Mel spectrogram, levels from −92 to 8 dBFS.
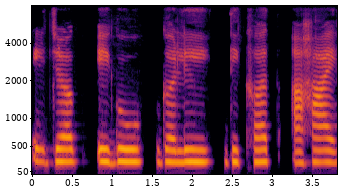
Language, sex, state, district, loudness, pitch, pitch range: Surgujia, female, Chhattisgarh, Sarguja, -15 LUFS, 220 Hz, 215-225 Hz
